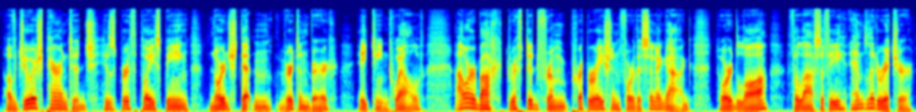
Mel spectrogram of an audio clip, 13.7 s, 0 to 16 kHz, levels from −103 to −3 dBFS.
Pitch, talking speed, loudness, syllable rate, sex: 100 Hz, 95 wpm, -18 LUFS, 4.3 syllables/s, male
